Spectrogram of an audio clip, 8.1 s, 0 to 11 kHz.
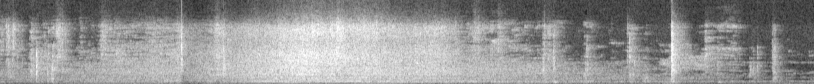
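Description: Epson L3210 ink-tank printer running its power-on initialisation: motors and gear train whir, swelling to a loud mechanical rush about three seconds in and easing off, with scattered clicks. It is a test start-up after cleaning the sensor behind the 000043 error.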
